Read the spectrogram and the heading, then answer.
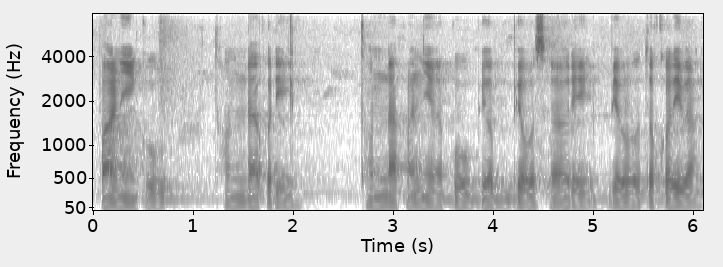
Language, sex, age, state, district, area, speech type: Odia, male, 18-30, Odisha, Subarnapur, urban, spontaneous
